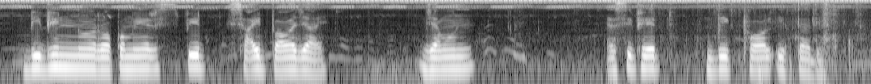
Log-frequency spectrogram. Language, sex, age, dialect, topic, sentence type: Bengali, male, 18-24, Standard Colloquial, agriculture, statement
